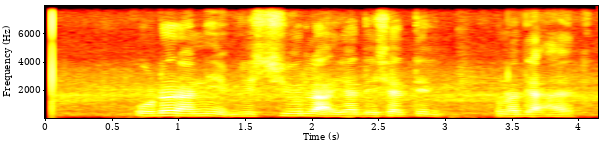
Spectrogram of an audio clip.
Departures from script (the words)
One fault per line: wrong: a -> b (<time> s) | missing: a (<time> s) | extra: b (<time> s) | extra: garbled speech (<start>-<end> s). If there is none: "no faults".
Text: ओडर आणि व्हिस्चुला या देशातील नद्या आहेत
no faults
